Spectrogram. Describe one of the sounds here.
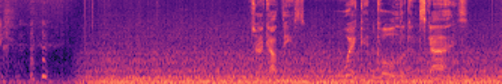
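Road noise roars steadily inside a moving car.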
